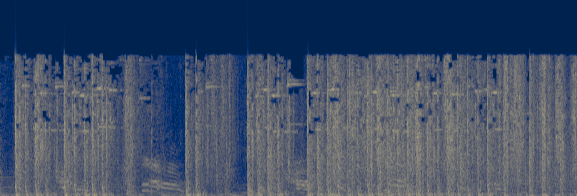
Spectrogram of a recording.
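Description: Battle gunfire in the video game The Outer Worlds, dense rapid automatic bursts close and loud with a brief gap and a whooshing effect before firing resumes.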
